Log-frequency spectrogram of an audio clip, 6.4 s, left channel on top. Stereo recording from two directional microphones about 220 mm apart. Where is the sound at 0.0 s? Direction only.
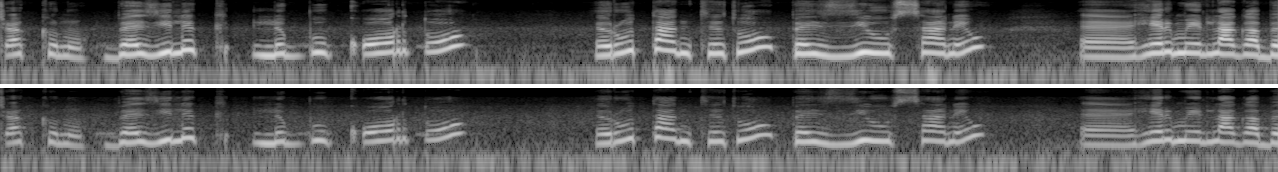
35° left (ahead or behind).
